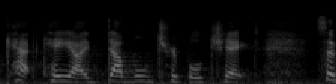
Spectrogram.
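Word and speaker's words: Qatqi: around the world at the moment it's called cat key it's spelt q a t q i it is an unusual one but it's pronounced cat key i double triple checked so basically it's like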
